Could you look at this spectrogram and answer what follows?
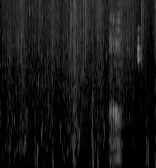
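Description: A pig in a video game grunts and oinks in a series of short, faint snorts, irregularly spaced against a quiet background.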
